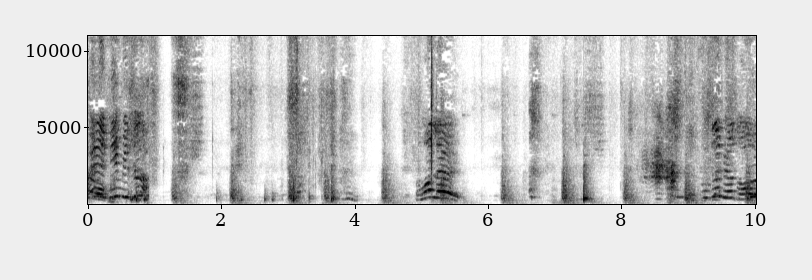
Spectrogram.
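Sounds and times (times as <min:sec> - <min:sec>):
children laughing: 0:03.0 - 0:04.3, 0:08.3 - 0:10.0.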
